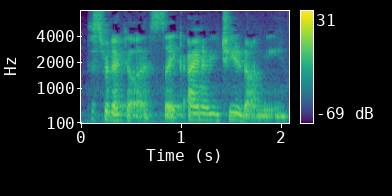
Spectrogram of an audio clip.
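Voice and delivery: breathy dismissive whisper; scornful whisper. Retold or imitated. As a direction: brush it off under your breath. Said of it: "your person was like".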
